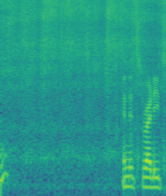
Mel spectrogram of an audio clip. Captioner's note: pan sizzling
